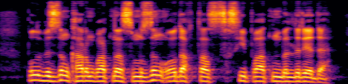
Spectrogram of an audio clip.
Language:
Kazakh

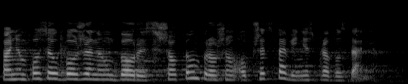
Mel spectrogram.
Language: Polish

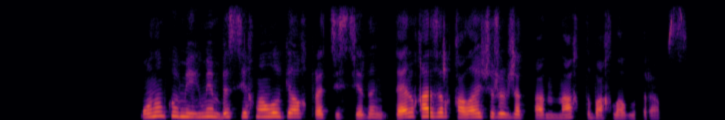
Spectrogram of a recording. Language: Kazakh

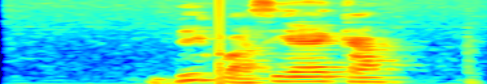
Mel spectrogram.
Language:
Igbo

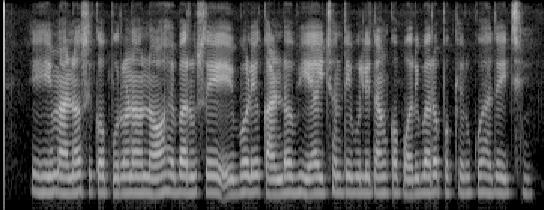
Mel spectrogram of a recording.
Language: Odia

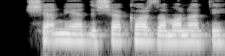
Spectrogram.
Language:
Pashto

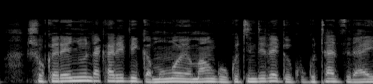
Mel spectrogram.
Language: Shona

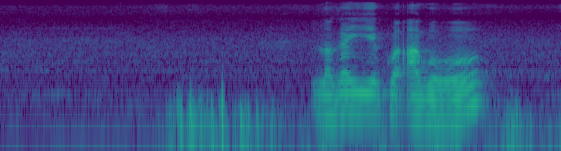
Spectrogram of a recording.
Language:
Nepali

